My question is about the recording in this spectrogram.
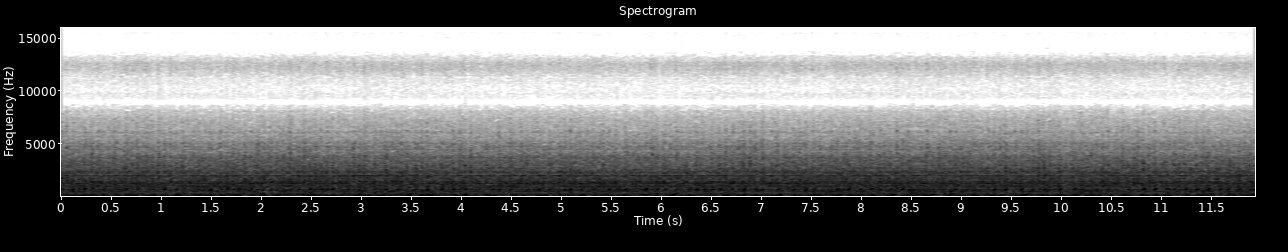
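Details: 1995 Yamaha 75hp two-stroke outboard in a test tub after water pump replacement, warming up: steady, even smooth low burble with no knocks or rattles; normal idle.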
